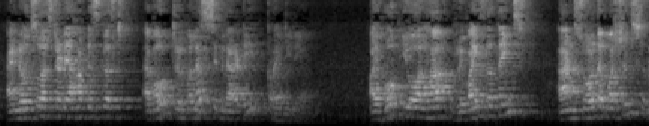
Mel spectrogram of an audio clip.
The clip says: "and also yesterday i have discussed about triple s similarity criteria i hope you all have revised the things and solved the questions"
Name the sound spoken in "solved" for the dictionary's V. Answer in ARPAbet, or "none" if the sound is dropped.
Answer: none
